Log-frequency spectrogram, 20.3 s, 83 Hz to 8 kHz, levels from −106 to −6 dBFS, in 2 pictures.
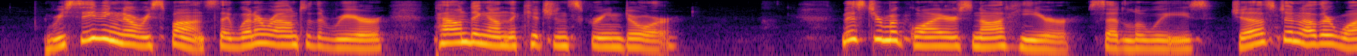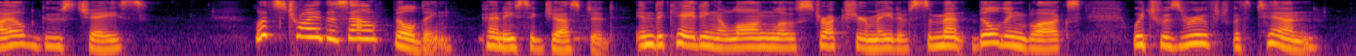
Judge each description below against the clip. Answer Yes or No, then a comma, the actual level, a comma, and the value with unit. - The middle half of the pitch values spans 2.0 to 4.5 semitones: No, average, 4.9 semitones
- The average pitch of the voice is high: Yes, high, 195 Hz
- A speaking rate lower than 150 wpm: Yes, average, 140 wpm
